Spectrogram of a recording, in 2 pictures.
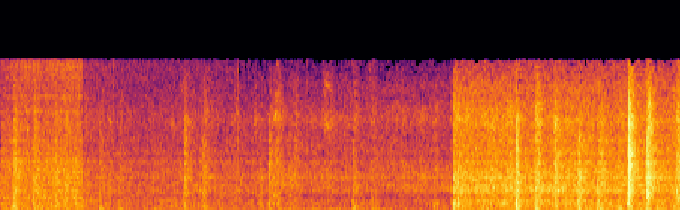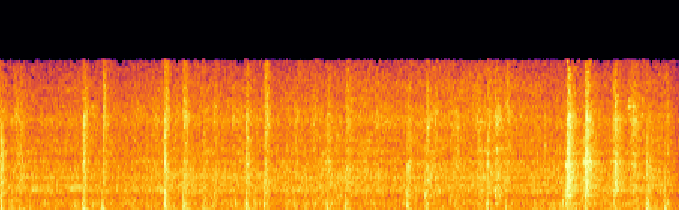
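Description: Passenger train running on the rails: a steady low rumble, which about four and a half seconds in jumps to a louder rumble with the clickety-clack of the wheels over rail joints, as heard inside a moving coach.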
